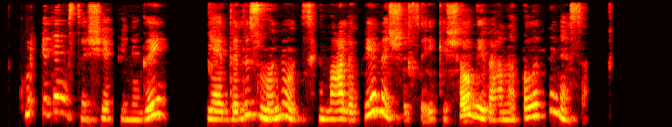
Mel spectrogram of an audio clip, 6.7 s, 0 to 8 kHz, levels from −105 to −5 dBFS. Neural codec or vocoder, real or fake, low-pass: none; real; 7.2 kHz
